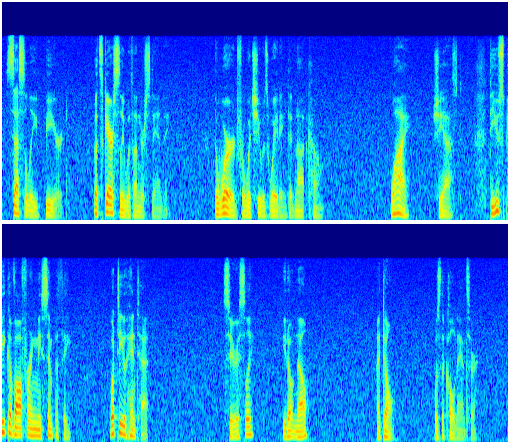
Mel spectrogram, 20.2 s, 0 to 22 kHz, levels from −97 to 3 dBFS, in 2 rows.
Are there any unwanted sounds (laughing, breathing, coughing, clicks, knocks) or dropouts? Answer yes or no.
no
